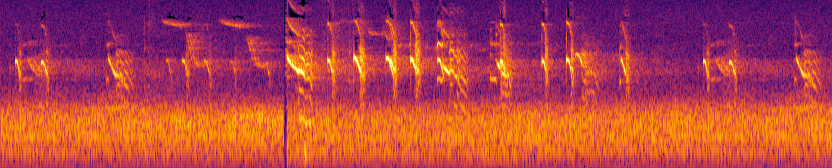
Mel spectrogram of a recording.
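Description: Common terns give harsh, sharp kik and kee-arr notes, repeated in quick irregular bursts over a steady rush of wind or water.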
